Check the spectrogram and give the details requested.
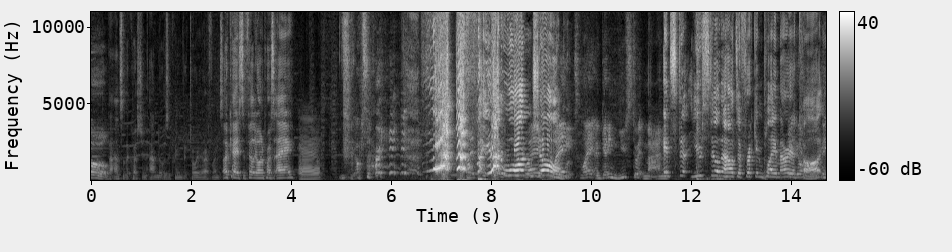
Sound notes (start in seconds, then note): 4.2 fail noise; 5.0 laughs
